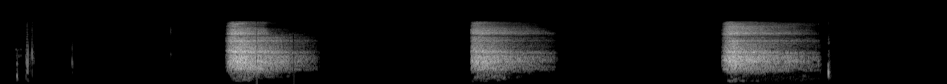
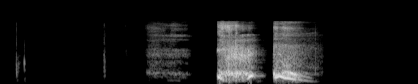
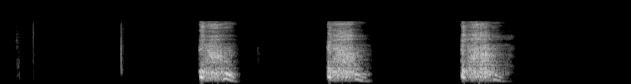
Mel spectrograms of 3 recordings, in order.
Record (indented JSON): {
  "exhalation_length": "9.5 s",
  "exhalation_amplitude": 26226,
  "exhalation_signal_mean_std_ratio": 0.34,
  "cough_length": "4.2 s",
  "cough_amplitude": 32768,
  "cough_signal_mean_std_ratio": 0.35,
  "three_cough_length": "6.3 s",
  "three_cough_amplitude": 32007,
  "three_cough_signal_mean_std_ratio": 0.33,
  "survey_phase": "alpha (2021-03-01 to 2021-08-12)",
  "age": "18-44",
  "gender": "Female",
  "wearing_mask": "No",
  "symptom_cough_any": true,
  "symptom_shortness_of_breath": true,
  "symptom_headache": true,
  "symptom_onset": "3 days",
  "smoker_status": "Current smoker (11 or more cigarettes per day)",
  "respiratory_condition_asthma": true,
  "respiratory_condition_other": false,
  "recruitment_source": "Test and Trace",
  "submission_delay": "2 days",
  "covid_test_result": "Positive",
  "covid_test_method": "RT-qPCR",
  "covid_ct_value": 11.4,
  "covid_ct_gene": "ORF1ab gene",
  "covid_ct_mean": 11.8,
  "covid_viral_load": "140000000 copies/ml",
  "covid_viral_load_category": "High viral load (>1M copies/ml)"
}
